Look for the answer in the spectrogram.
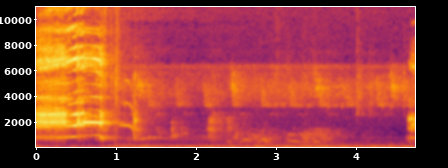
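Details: Bantam rooster crowing. The clip opens with a loud, hoarse, harmonic crow of under a second, followed by quiet scattered chirps and a steady low background hum.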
